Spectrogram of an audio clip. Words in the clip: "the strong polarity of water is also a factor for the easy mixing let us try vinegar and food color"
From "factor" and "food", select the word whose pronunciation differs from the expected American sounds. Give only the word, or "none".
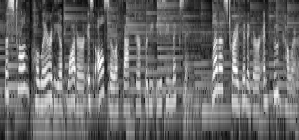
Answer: none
